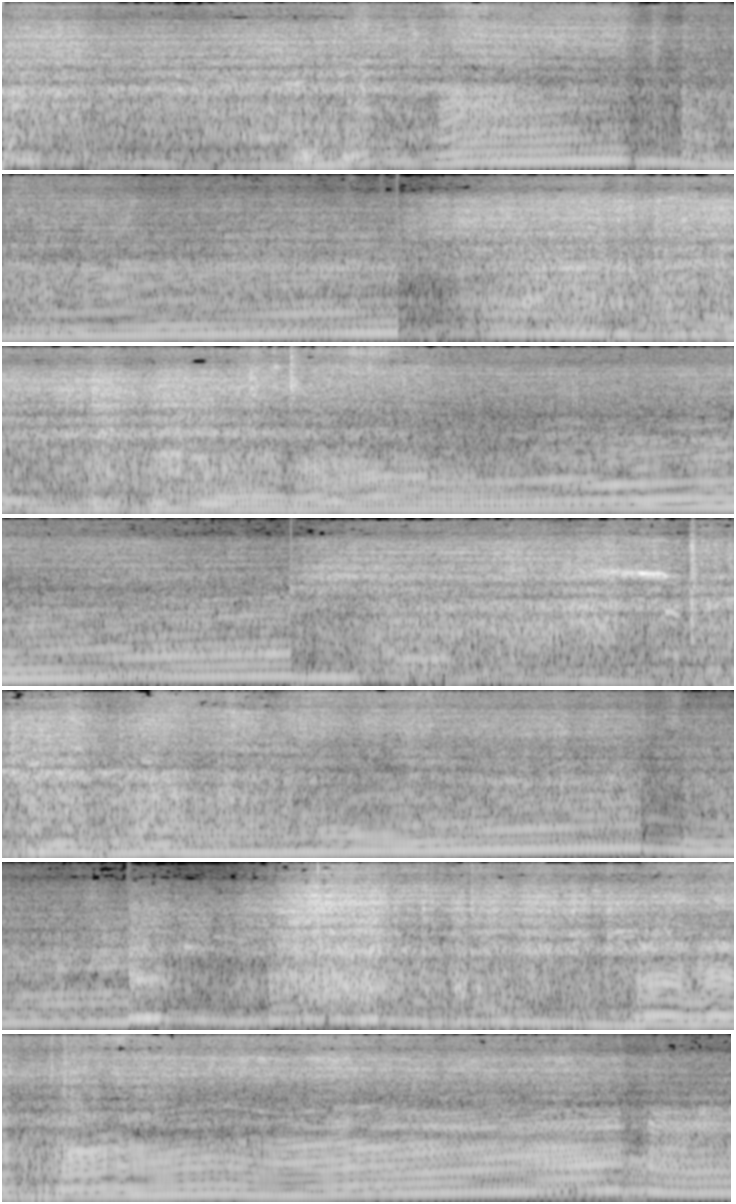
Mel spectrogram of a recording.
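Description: Modern rally cars taking a tight hairpin one after another, about four in turn: each engine's revs fall as it brakes and shifts down into the bend, then climb again through the gears as it accelerates out.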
